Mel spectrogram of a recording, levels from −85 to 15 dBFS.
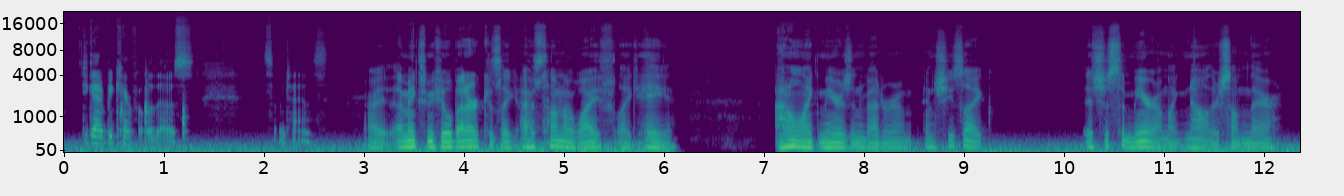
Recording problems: low rumble; faint; until 6 s and from 7.5 s on; 25 dB below the speech

